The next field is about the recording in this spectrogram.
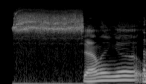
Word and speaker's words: Salinger: Is it J.D. Salinger. Yeah. So you pronounce the G? – Yep.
